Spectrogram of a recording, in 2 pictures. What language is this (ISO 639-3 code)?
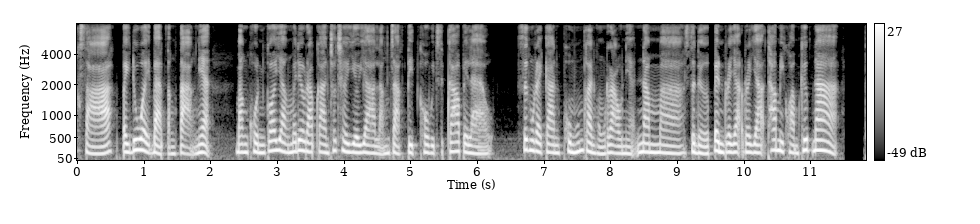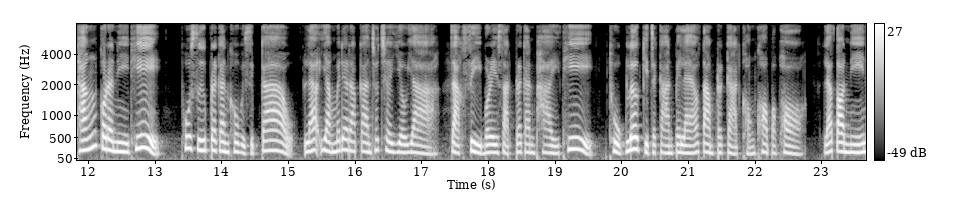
tha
